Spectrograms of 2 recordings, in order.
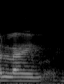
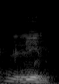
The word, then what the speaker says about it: Liam: Liam, Liam oder Lime? Liam.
